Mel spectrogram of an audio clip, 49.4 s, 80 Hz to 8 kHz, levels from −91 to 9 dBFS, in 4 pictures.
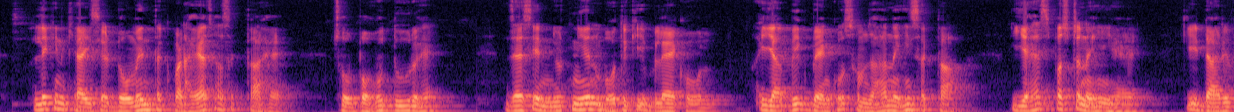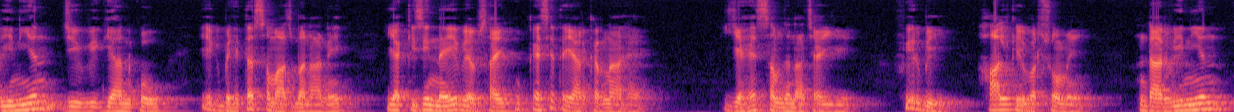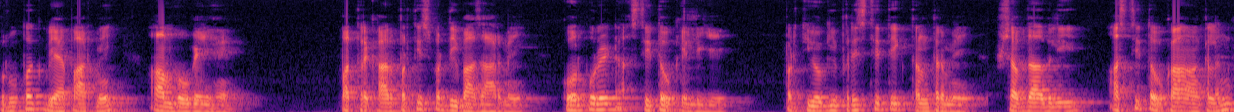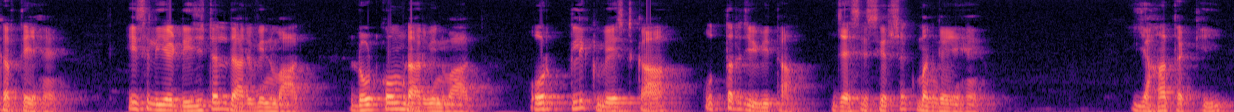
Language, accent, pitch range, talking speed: Hindi, native, 100-145 Hz, 125 wpm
